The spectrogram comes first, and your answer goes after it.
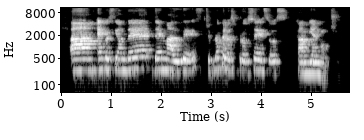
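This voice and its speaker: A woman's fairly high-pitched, monotone voice with flat intonation at a very slow pace. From Colombia. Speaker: privacy lawyer. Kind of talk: panel discussion.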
